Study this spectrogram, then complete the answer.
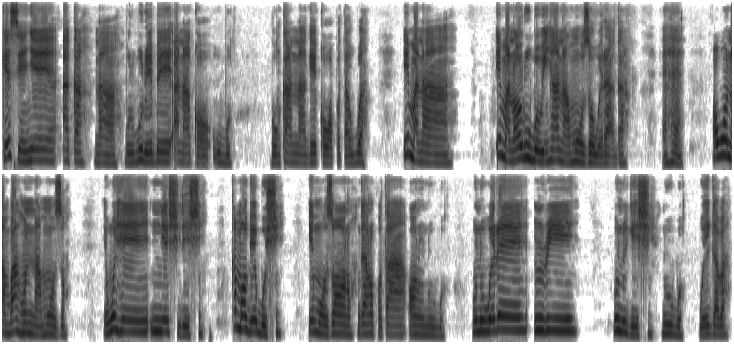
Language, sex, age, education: Igbo, male, 30-45, tertiary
